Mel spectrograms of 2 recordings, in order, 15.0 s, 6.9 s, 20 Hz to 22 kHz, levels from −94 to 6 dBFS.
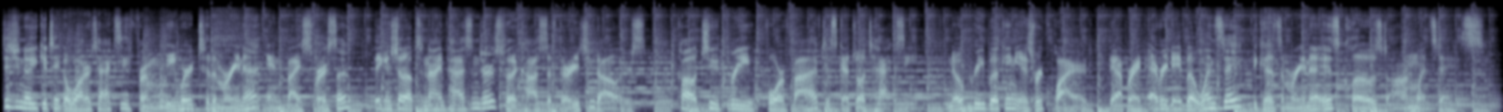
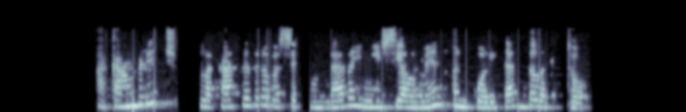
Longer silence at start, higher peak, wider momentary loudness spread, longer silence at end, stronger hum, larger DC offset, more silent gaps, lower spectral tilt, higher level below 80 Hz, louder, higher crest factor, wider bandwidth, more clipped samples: second, 0.05 s vs 0.95 s; second, -6 dBFS vs -2 dBFS; second, 5 LU vs 9 LU; second, 0.05 s vs 1 s; neither; neither; second, none vs 1.82-1.99 s; about the same, -5 dB/octave vs -4 dB/octave; first, -38 dBFS vs -48 dBFS; second, -21 LUFS vs -17 LUFS; about the same, 14 dB vs 16 dB; first, over 20 kHz vs 8 kHz; neither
